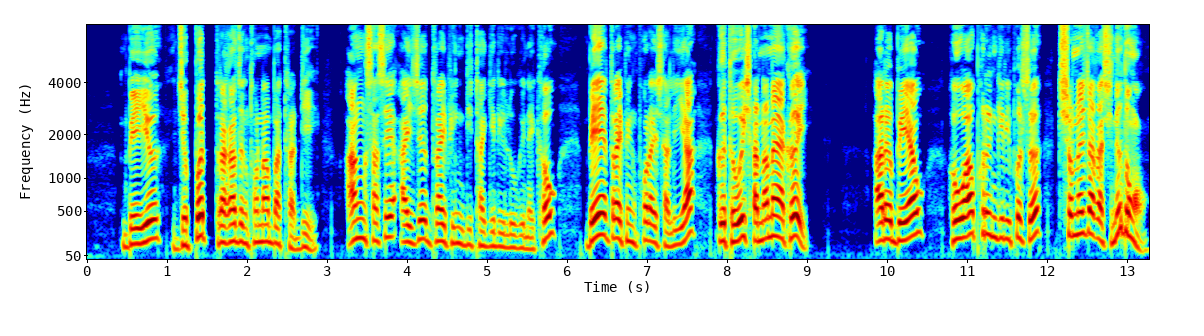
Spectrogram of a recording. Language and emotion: Bodo, angry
